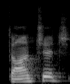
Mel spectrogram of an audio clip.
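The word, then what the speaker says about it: Dončić: name donic how do you say donic chit donic yeah there's no hes in there at all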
